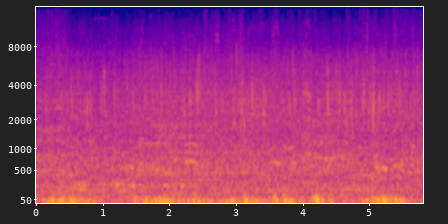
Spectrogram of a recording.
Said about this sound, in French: La pluie ne s'est pas arrêtée du week-end, mais heureusement, aucune coupure de courant pendant les fêtes.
